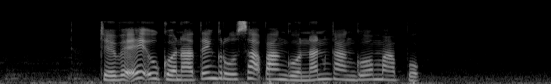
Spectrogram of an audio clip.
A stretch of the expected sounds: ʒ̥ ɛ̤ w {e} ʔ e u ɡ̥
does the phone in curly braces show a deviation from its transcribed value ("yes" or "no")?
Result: no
